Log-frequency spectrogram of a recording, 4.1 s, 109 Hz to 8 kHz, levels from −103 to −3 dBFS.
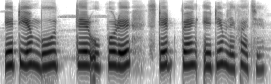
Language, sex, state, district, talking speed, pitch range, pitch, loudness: Bengali, female, West Bengal, Cooch Behar, 120 wpm, 270-295 Hz, 285 Hz, -15 LUFS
